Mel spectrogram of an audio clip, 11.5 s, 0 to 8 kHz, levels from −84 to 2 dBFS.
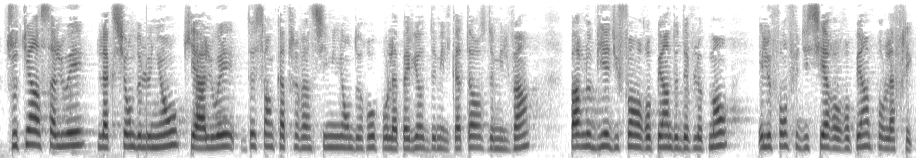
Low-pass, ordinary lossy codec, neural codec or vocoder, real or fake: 7.2 kHz; none; none; real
